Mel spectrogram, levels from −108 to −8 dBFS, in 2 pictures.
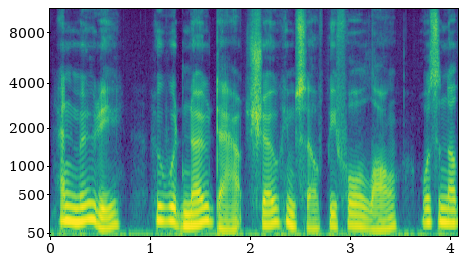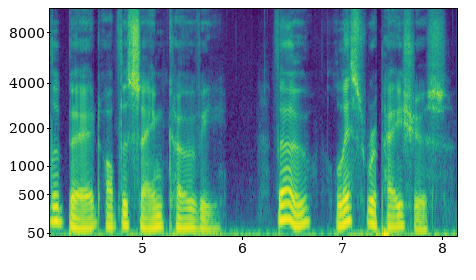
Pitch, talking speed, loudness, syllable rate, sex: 125 Hz, 145 wpm, -16 LUFS, 4.3 syllables/s, male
